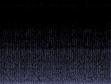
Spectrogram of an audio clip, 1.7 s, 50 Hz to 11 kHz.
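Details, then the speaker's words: 2010 Dodge Ram 3500, about 100,000 miles, after tightening fitting to fix hissing under dash (power steering suspected): short steady idle, even low rumble, no hiss; normal idle. "Okay. The noise is gone. See that? The noise is gone."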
